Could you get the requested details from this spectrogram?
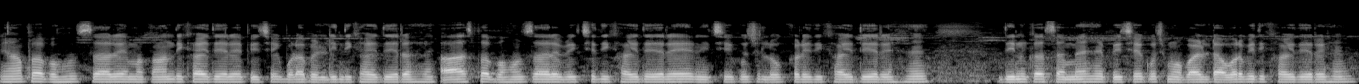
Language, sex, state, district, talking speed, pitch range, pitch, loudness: Hindi, male, Maharashtra, Sindhudurg, 205 wpm, 115-120 Hz, 120 Hz, -16 LUFS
